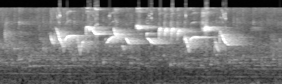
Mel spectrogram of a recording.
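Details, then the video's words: Sanger bird pouring out about two seconds of fast, high, chattering chirps with sliding whistled notes. "Suara Burung SANGER"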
